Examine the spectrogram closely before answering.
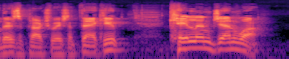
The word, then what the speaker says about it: Gxalingenwa: The cave's name is, oh my God, oh, there's a punctuation, thank you, Kalingenwa, but it's spelled Gxalingenwa.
